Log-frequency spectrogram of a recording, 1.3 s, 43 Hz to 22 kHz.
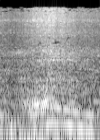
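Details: Bajaj Pulsar 125 BS4 after carburetor cleaning to cure missing and stalling: single-cylinder revs up cleanly and settles back, no stumble or hesitation; smooth even running after repair.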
